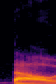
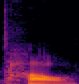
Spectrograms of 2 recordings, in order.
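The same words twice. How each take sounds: First: The word begins with a D sound. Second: The word begins with a T sound. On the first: The speaker calls it right. "is the correct pronunciation" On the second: The speaker calls it wrong. "many of you may have heard Tao"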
